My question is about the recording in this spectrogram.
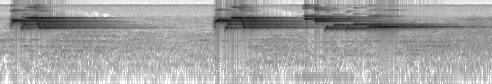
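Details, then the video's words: Moroccan widani singing from a European goldfinch: a high drawn note, then two more overlapping drawn phrases that step downward and hold steadily. "الحسون الويداني الملك الذي يستحق استماع وتمتع في ادائه في التغاريد الويدانية المغربية"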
